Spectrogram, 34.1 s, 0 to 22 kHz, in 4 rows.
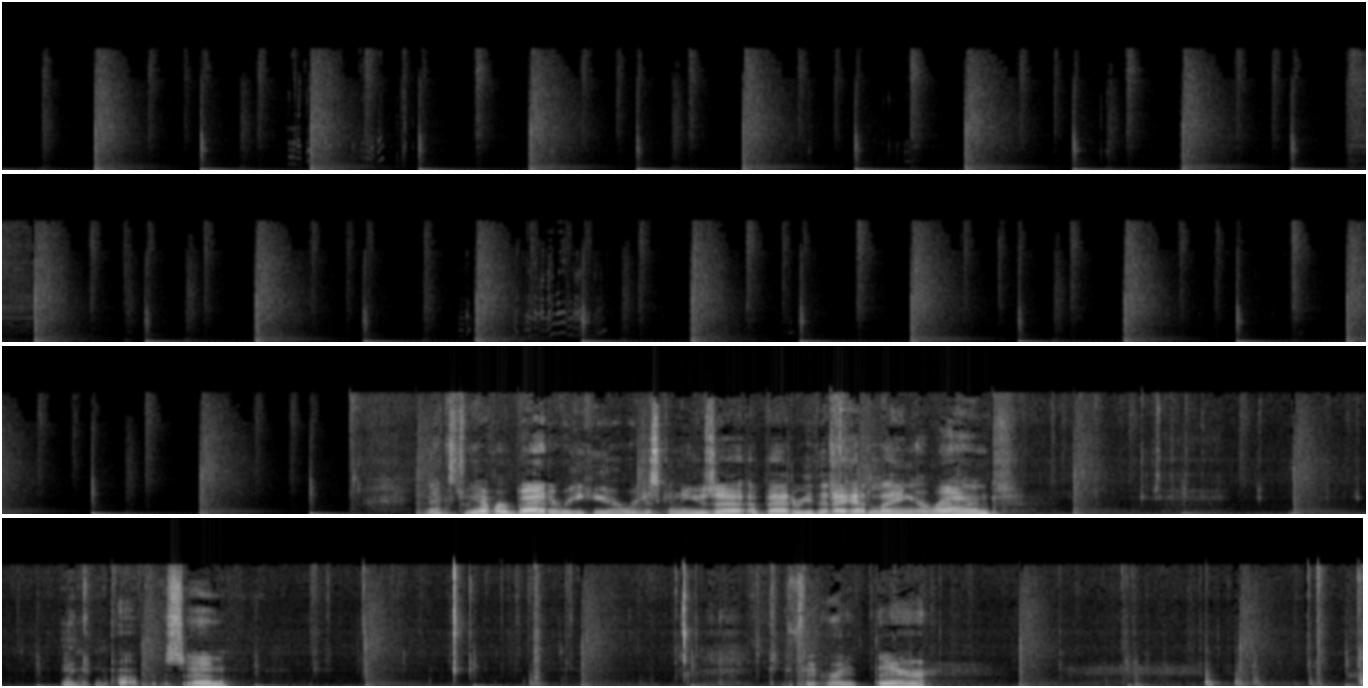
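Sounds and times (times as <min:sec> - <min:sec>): sparse drum-kit beat: 0:00.0 - 0:01.6, 0:02.6 - 0:11.2, 0:12.4 - 0:34.0.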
